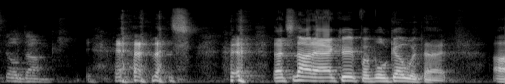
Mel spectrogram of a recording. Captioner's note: laughing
